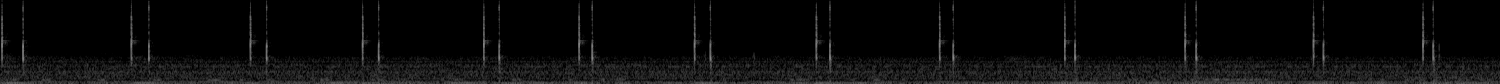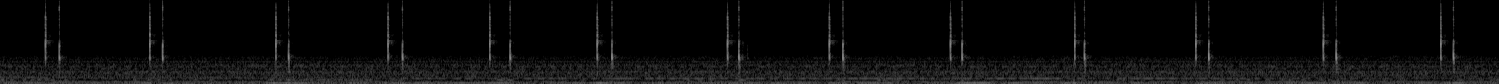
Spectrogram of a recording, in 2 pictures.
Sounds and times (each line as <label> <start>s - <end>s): computer mouse trackball clicking 0.0s - 0.4s
computer mouse trackball clicking 1.3s - 1.6s
computer mouse trackball clicking 2.5s - 2.8s
computer mouse trackball clicking 3.6s - 4.0s
computer mouse trackball clicking 4.8s - 5.2s
computer mouse trackball clicking 5.8s - 6.1s
computer mouse trackball clicking 6.9s - 7.3s
computer mouse trackball clicking 8.1s - 8.5s
computer mouse trackball clicking 9.4s - 9.7s
computer mouse trackball clicking 10.6s - 10.9s
computer mouse trackball clicking 11.8s - 12.1s
computer mouse trackball clicking 13.1s - 13.4s
computer mouse trackball clicking 14.2s - 14.5s
computer mouse trackball clicking 15.4s - 15.7s
computer mouse trackball clicking 16.5s - 16.8s
computer mouse trackball clicking 17.8s - 18.1s
computer mouse trackball clicking 18.9s - 19.2s
computer mouse trackball clicking 19.9s - 20.2s
computer mouse trackball clicking 21.0s - 21.2s
computer mouse trackball clicking 22.3s - 22.6s
computer mouse trackball clicking 23.3s - 23.6s
computer mouse trackball clicking 24.5s - 24.8s
computer mouse trackball clicking 25.7s - 26.0s
computer mouse trackball clicking 27.0s - 27.2s
computer mouse trackball clicking 28.2s - 28.5s
computer mouse trackball clicking 29.4s - 29.7s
